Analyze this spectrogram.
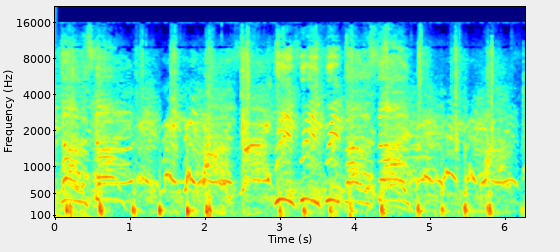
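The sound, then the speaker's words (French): A large crowd at the University of Texas at Austin campus chants a slogan in unison, loud, rhythmic bursts of many voices rising and falling in a steady repeating cadence, with shouts and cheers mixed in. “Des tentes, des drapeaux, des étudiants de divers horizons, et un même slogan entonné par la foule, ici, à l'Université du Texas, à Austin.”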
